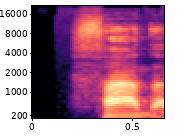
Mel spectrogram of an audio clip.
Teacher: That ah sound, that long ah sound is how you pronounce the vowel kamets.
